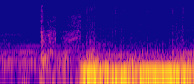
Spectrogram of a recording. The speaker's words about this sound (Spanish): El sonido de los motores me tranquiliza. Pisar el acelerador en vacío y sentir cómo las revoluciones de la bestia japonesa que tengo entre mis manos se contienen me aporta calma.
